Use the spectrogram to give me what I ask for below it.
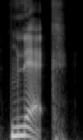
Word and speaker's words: MNEK: And in this particular episode, there was an artist by the name of, I'm going to get it wrong, I think it's called Mnek. It's spelled M-N-E-K.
